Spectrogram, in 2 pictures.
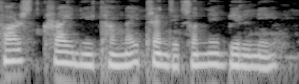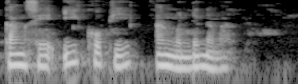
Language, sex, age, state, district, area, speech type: Bodo, male, 18-30, Assam, Kokrajhar, rural, read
